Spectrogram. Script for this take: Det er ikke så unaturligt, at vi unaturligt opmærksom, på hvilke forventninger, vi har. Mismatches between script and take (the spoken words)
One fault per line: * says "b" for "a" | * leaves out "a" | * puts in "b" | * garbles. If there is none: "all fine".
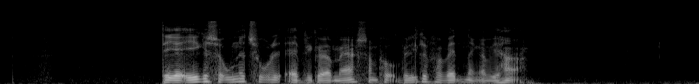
* says "gør" for "unaturligt"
